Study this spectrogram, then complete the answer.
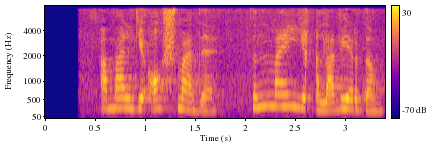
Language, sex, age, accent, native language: Uzbek, female, under 19, Toshkent shahri, Uzbek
